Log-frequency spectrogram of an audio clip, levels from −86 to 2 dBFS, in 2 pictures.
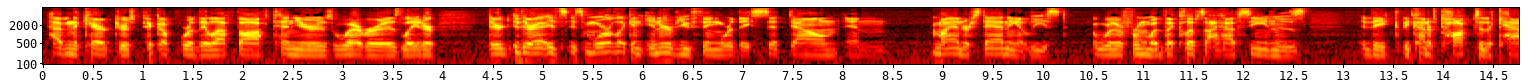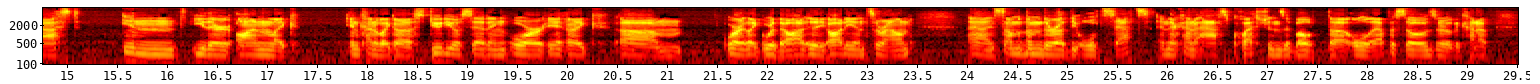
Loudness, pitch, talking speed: -19 LUFS, 105 Hz, 190 wpm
